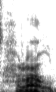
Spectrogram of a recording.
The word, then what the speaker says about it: Harald: Well, it's Harald, really. That's where I think you're supposed to pronounce it, considering it's an Old Norse name, Harald. But I'm probably just going to end up calling him Harold, honestly.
